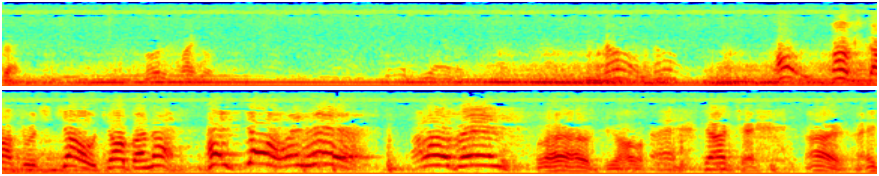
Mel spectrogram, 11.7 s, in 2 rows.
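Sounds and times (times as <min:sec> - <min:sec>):
speech: 0:00.0 - 0:00.2, 0:01.0 - 0:01.7, 0:02.6 - 0:11.6
motorcycle engine: 0:00.0 - 0:06.6.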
